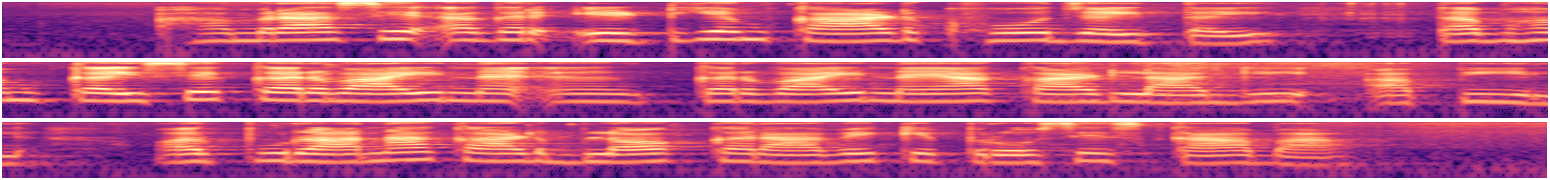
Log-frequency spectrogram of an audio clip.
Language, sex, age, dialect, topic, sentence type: Magahi, female, 31-35, Western, banking, question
